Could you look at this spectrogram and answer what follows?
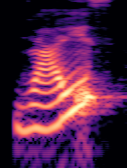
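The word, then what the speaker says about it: Reis: राइस, राइस, राइस। अब यहां पर देखिए ई आई राइस और यहाँ पर RICE राइस, लगभग एक जैसा सा प्रोनाउंसिएशन है हमारा, लेकिन स्पेलिंग दोनों की डिफरेंट है।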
